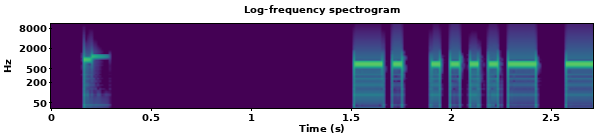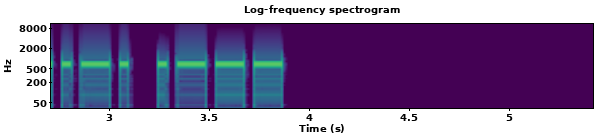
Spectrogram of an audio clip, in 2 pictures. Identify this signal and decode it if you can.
Morse code, heard as a keyed tone, about 25 wpm, 700 Hz. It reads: N4CJ
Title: Easy Call Signs - 25wpm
